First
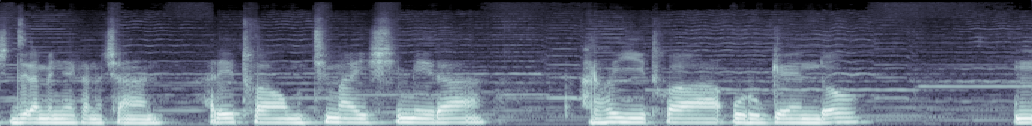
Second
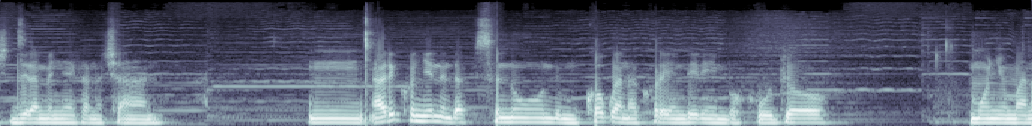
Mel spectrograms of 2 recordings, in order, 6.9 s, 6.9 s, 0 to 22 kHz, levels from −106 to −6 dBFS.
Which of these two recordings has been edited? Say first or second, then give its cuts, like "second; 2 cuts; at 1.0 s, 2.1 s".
second; 1 cut; at 1.2 s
